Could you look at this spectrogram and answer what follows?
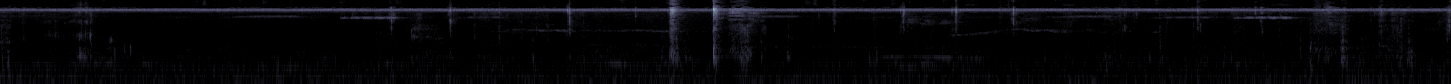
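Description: Steady high-pitched insect drone with faint chirps over it, while someone eats snails by hand. A few sharp clicks of eating, the loudest pair about seven seconds in.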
